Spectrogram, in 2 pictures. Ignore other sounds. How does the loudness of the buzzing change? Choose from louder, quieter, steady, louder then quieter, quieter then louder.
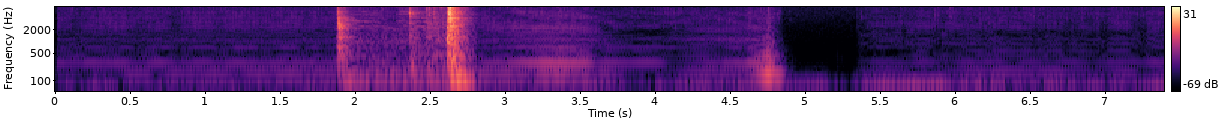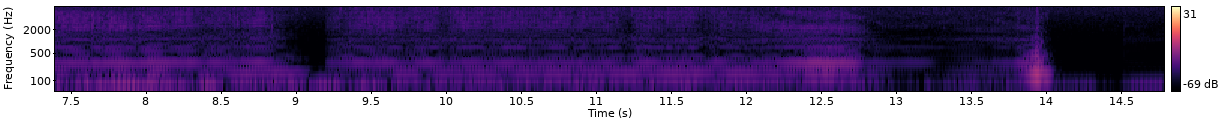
louder then quieter.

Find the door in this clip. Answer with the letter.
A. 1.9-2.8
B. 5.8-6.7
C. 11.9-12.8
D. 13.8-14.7
A.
